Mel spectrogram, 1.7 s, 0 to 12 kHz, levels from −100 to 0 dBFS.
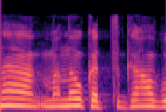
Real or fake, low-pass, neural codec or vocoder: real; 7.2 kHz; none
